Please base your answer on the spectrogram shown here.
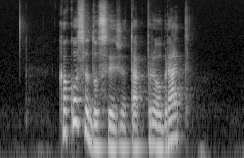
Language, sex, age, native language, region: Slovenian, female, 30-49, Slovenian, Gorica region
